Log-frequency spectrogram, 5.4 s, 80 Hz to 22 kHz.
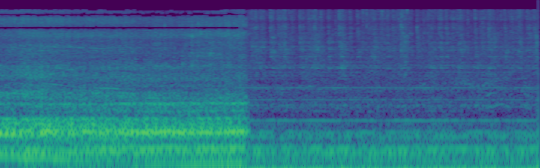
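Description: A 1969 Mustang's 351 Windsor V8 (E303 cam, ported heads) running as the car pulls away, its exhaust note loud and strongly pitched. About halfway it changes abruptly to the same engine idling with a steady low rumble, heard from inside the cabin.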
